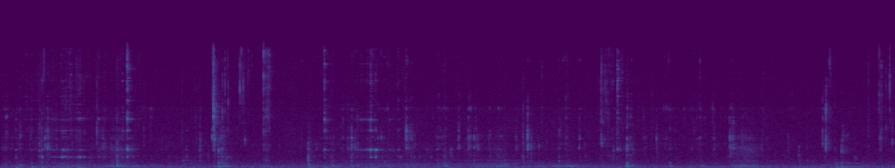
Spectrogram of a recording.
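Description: Faint close-up chewing of a mouthful of seasoned rice with the mouth closed, with a few light clicks scattered through.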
